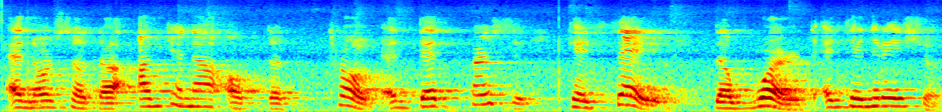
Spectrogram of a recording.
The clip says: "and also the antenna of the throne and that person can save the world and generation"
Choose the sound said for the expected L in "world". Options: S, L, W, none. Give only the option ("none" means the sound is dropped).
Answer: none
